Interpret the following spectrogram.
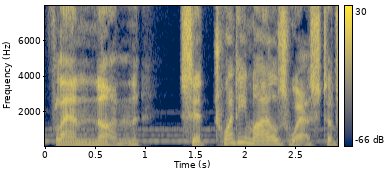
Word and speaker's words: Flannan: The Flannon Isles, pronounced Flan Nun, sit 20 mi west of Scotland's outer Hebdes.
